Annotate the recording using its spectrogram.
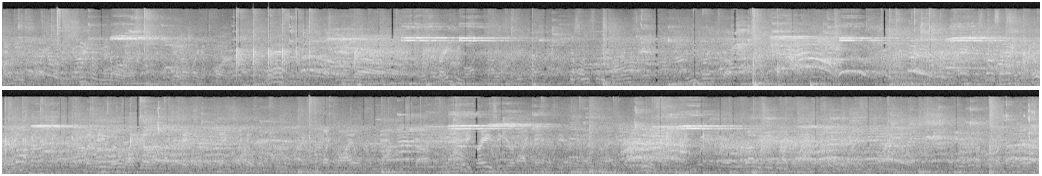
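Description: Indoor volleyball gym sound: players calling out and chatting, with volleyball hits and bounces on the court and short high-pitched squeaks, all echoing in a large hall.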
